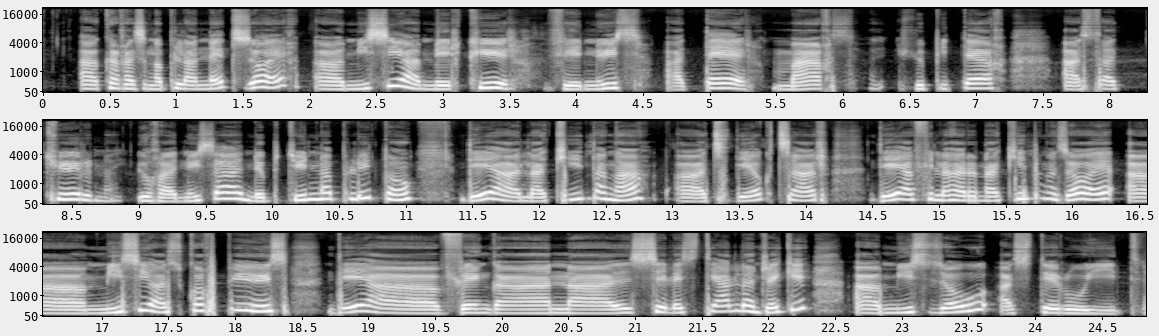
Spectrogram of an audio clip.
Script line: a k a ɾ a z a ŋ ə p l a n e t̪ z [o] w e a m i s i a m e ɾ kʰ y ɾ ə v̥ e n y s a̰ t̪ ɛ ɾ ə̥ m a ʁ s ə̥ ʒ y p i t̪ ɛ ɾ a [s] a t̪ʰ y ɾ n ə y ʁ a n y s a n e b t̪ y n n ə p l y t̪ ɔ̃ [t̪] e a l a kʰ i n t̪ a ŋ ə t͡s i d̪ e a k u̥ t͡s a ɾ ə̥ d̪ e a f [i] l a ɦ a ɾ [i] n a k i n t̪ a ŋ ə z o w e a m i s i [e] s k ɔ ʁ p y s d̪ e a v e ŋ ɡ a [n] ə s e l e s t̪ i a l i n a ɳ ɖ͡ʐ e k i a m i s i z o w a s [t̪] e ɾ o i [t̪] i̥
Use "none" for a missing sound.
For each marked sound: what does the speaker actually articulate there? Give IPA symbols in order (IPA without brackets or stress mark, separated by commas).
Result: o, s, d̪, i, a, a, n, t̪, d̪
